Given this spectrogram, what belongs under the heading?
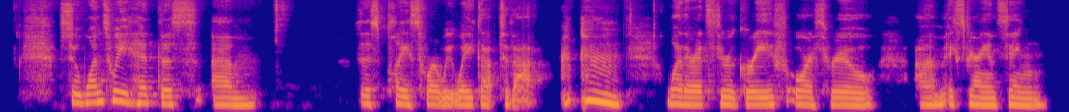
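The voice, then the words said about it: Hoarse, strained, fading voice. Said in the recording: “losing my voice today for some reason”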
